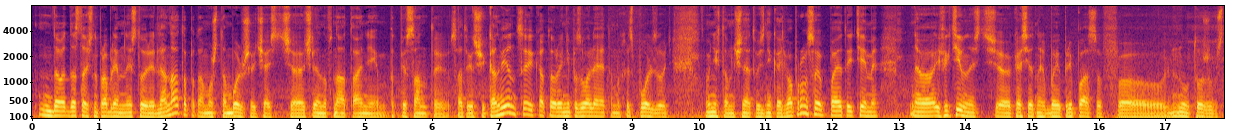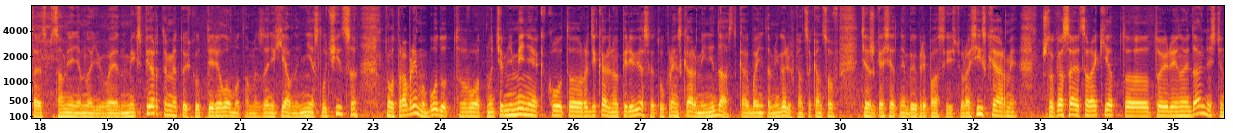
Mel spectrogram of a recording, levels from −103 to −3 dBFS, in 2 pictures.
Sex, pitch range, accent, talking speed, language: male, 95-120 Hz, native, 150 wpm, Russian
